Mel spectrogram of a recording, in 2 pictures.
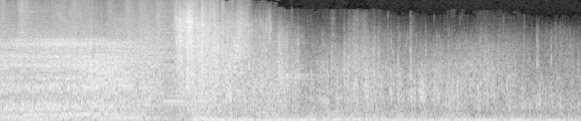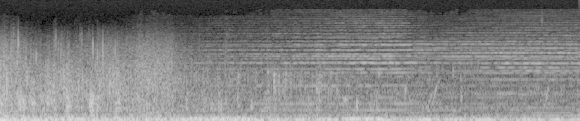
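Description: Film sound design: a heavy underwater boom about a second and a half in as a great white shark slams onto the seabed, followed by a low rumble that slowly dies away. The film's score plays underneath, and held music tones take over near the end.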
